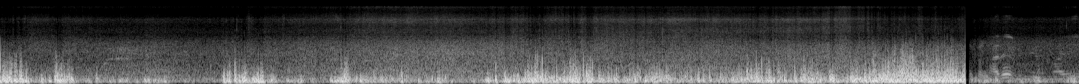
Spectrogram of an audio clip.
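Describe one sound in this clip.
Waves crash and roar loudly in strong wind.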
